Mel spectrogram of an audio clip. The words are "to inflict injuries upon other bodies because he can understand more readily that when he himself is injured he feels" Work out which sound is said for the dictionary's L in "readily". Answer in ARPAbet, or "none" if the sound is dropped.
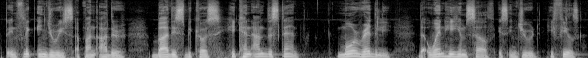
L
